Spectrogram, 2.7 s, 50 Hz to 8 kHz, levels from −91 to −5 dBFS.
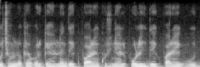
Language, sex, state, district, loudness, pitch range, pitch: Hindi, male, Haryana, Jhajjar, -15 LUFS, 145-150 Hz, 145 Hz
